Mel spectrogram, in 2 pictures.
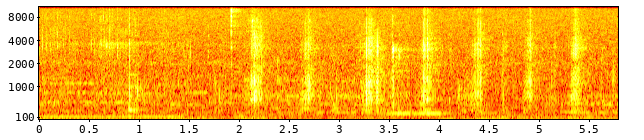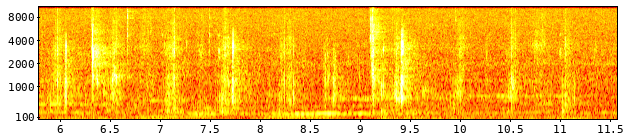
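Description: Quiet chewing of a mouthful of crunchy shredded banana flower and raw beef salad: irregular soft crunches and wet mouth clicks, several a second at times.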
